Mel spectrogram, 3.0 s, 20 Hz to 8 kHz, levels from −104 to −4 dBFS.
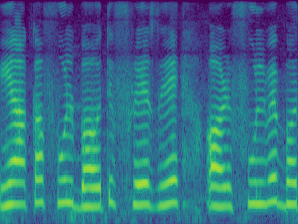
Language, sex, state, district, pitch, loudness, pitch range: Hindi, female, Bihar, East Champaran, 285 Hz, -23 LUFS, 270-305 Hz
